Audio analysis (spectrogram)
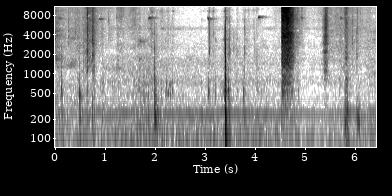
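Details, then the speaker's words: Outboard motor power tilt and trim, while being refilled with fluid and bled after trimming up and down: a quiet background, then a sharp half-second rush of air escaping from the reservoir. Trapped air in the hydraulic circuit; the fluid looks reddish. "That is a lot of air coming out of there."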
